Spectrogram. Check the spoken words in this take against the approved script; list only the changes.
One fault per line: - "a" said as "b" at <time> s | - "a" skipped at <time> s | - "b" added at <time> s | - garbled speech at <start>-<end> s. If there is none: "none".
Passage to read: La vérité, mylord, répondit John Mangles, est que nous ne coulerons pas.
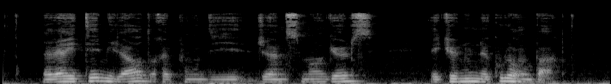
none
